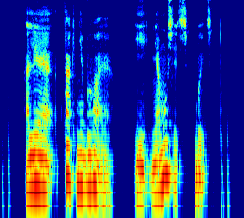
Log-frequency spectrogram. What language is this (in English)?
Belarusian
